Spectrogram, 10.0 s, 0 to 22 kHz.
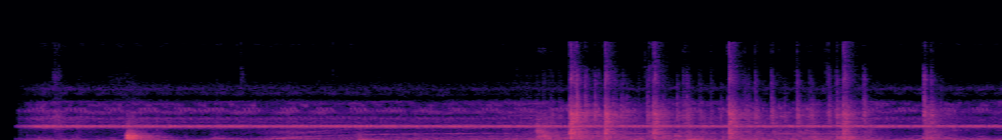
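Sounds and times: crickets trilling: 0:00.2 - 0:10.0
faint rising whine: 0:02.1 - 0:10.0.

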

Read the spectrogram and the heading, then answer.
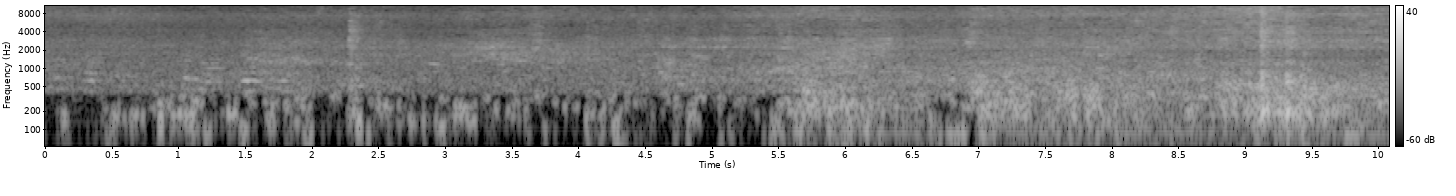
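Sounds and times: train rumbling: 0:00.3 - 0:10.0
wheels clacking over rail joints: 0:06.4 - 0:10.0.

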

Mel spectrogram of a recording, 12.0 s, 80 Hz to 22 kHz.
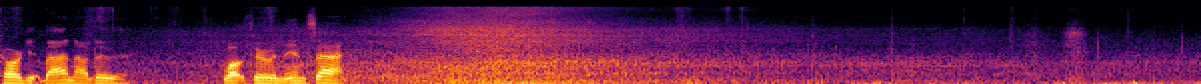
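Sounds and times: car driving past: 0:03.0 - 0:08.6.

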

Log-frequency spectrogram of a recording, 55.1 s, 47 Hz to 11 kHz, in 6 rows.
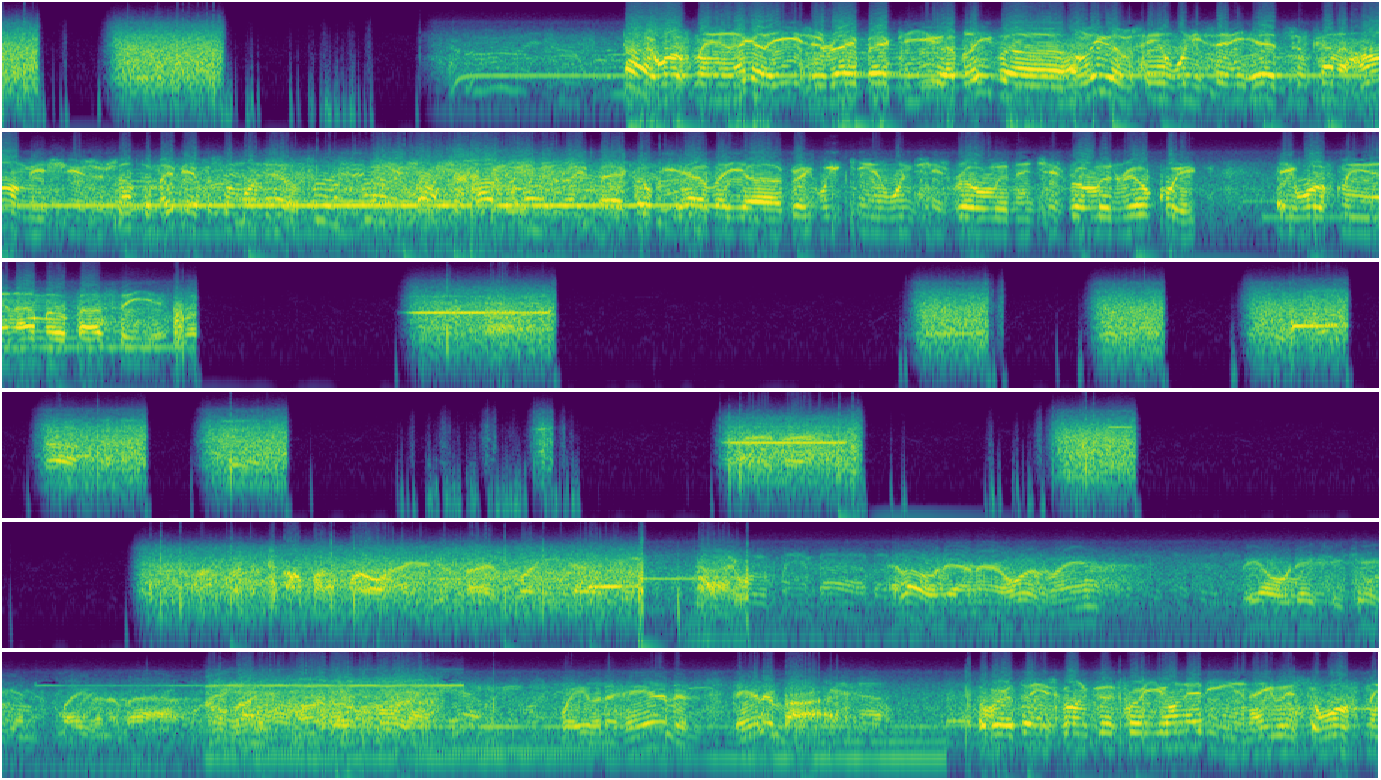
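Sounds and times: radio static bursts: 0:02.8 - 0:19.7, 0:37.6 - 0:55.0
garbled radio voices: 0:02.9 - 0:19.7, 0:37.6 - 0:55.0
steady whistling tones: 0:46.0 - 0:51.9.

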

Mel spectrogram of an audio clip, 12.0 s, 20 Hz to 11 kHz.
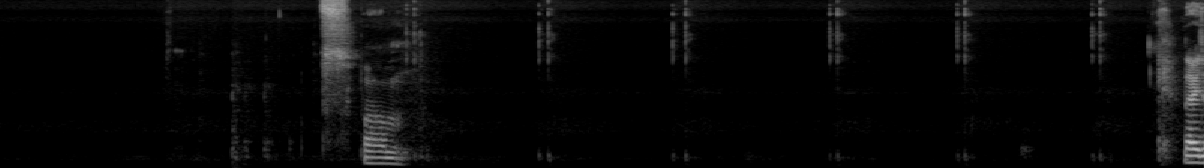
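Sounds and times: computer mouse clicks: 0:05.4 - 0:05.7, 0:06.7 - 0:07.0, 0:08.3 - 0:08.6, 0:09.6 - 0:09.8, 0:10.9 - 0:11.2.

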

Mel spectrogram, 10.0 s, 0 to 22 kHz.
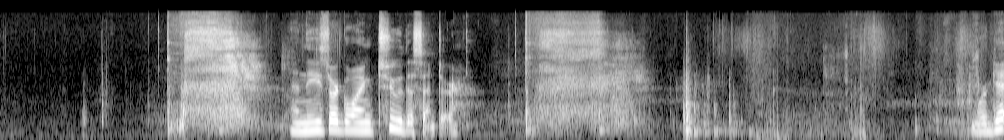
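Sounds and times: iron steam hiss: 0:01.7 - 0:02.8, 0:05.3 - 0:06.6.

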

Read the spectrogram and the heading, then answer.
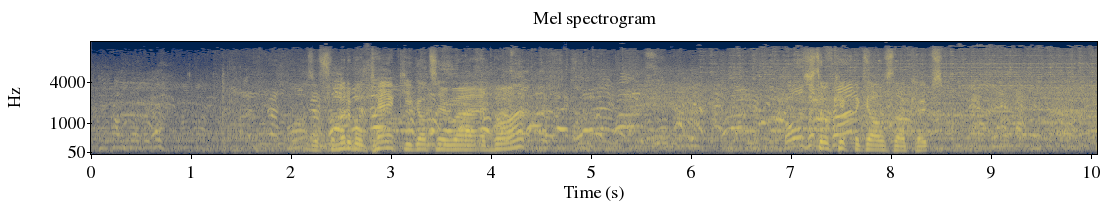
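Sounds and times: stadium crowd murmur: 0:00.0 - 0:10.0.

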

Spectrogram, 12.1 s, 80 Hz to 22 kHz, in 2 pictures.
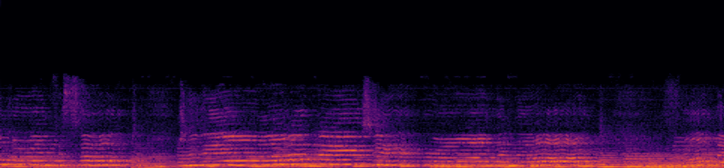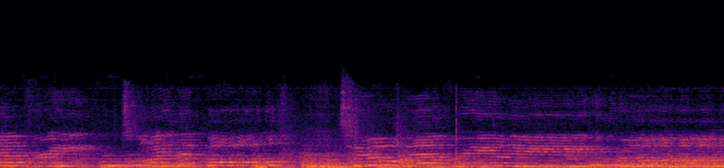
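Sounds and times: piano accompaniment: 0:00.0 - 0:12.0
woman singing soprano: 0:00.0 - 0:12.0.

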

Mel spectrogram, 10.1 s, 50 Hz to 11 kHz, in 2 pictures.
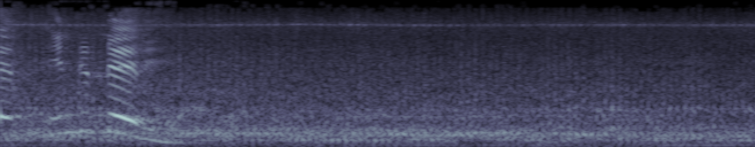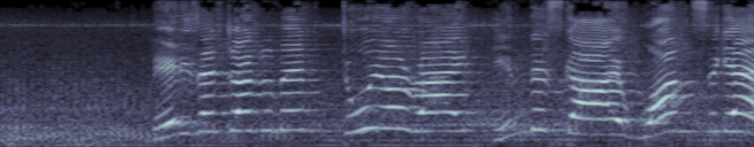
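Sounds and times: helicopter flying past: 0:00.0 - 0:10.0.

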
